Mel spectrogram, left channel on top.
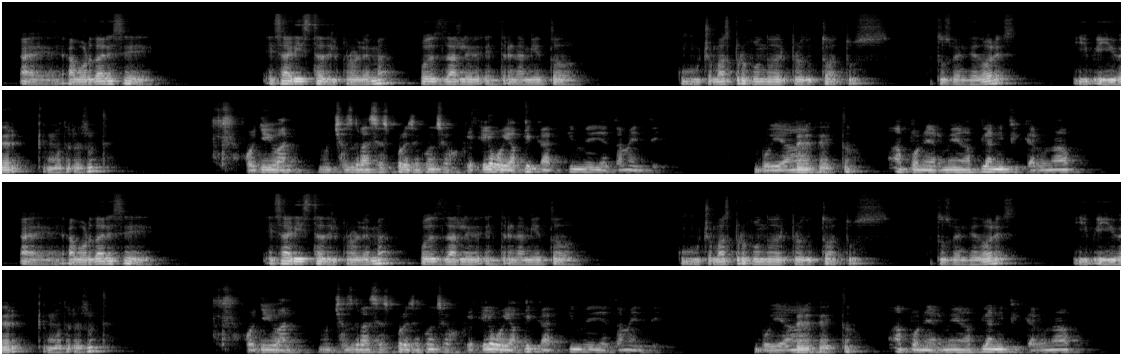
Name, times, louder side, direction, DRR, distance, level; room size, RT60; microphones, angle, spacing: voice 1, 0.2-1.5 2.6-5.8 6.8-8.8 9.4-10.1 10.7-12.3 19.1-19.8, equal, 10° left, 0.5 m, -21 dB
voice 2, 13.3-17.6 18.7-19.3 20.1-21.9, left 1 dB, 85° left, 1.4 m, -22 dB
11.5 x 7.7 x 5.6 m
head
